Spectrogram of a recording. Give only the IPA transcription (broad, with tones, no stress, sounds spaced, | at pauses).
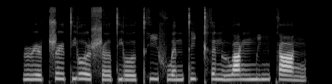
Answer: ɻ ɻ̩˧˥ ʈ͡ʂ ɻ̩˥ t̪ j o˥˩ ʊ̯ ʂ ɤ˧˥ t̪ j o˧˥ ʊ̯ t̪ʰ i˥˩ f w ə˧˥ n t̪ i˥˧ kʰ ə˥˩ n l w ɑ˥ ŋ m i˥ ŋ k ɑ˥˩ ŋ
